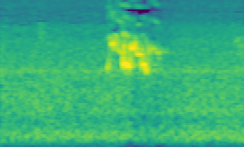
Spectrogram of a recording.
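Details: A hand-raised, wing-clipped pet budgerigar chewing in a guava tree gives a single quick, scratchy chirp over a faint steady hiss.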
